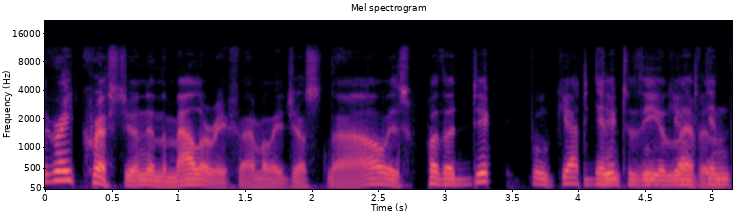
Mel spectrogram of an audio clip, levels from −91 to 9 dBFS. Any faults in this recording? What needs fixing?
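From 2.05 to 2.89 s the speech drags and stutters through twelve brief stalls, the longest 95 ms. These are repeated stalls (stutter): late packets repeatedly emptied the jitter buffer, and about 0.2 s was filled in.

At 3.33 to 3.49 s the sound hangs, then drops to near silence for about 100 ms. This is a call audio freeze, likely from packets held up in transit.

From 4.06 s to the end an equally loud, dry copy trails about 0.7 s behind. This doubled audio track likely comes from a second, slower capture path.

To prevent these, stabilise the network path with a deeper adaptive jitter buffer and remove the duplicate capture route.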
